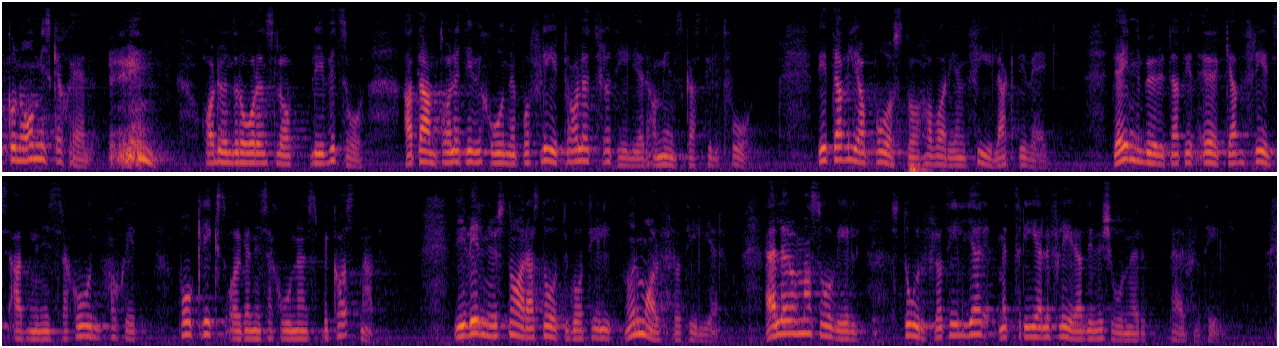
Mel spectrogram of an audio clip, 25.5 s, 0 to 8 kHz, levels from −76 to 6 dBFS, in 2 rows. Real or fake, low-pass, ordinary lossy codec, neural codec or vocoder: real; 7.2 kHz; none; none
